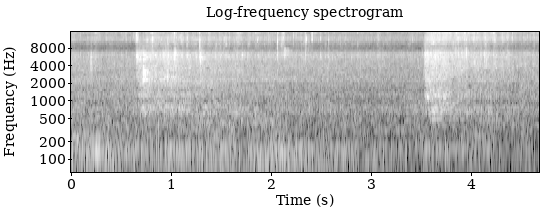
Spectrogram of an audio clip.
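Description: Dhoka lentil-cake fritters frying in hot oil in a heated kadai, a steady close crackling sizzle with a couple of brief louder bursts as batter pieces drop in.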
